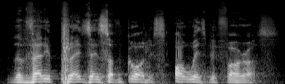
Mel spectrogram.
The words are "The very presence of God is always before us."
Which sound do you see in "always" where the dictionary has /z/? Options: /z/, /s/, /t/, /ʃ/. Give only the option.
/z/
